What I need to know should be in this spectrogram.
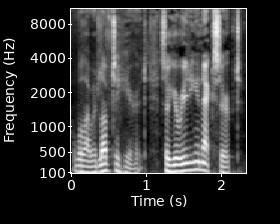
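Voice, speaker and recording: A man's voice: mid-range voice, quick pace, warm tone, no room sound, studio quality. A man hosting a radio readings show in a conversational way, with playful, florid phrasing. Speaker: host introducing readings.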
